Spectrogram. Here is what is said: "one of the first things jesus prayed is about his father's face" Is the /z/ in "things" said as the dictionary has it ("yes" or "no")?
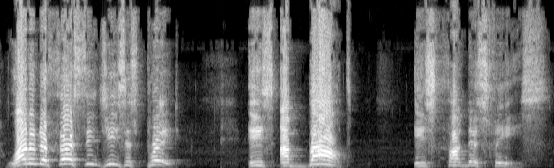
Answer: no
